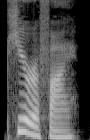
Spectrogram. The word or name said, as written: purify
